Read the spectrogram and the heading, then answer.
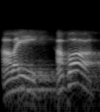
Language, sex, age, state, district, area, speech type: Odia, male, 45-60, Odisha, Khordha, rural, conversation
